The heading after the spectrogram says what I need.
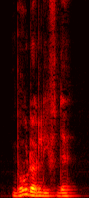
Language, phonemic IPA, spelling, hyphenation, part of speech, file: Dutch, /ˈbru.dərˌlif.də/, broederliefde, broe‧der‧lief‧de, noun, Nl-broederliefde.ogg
- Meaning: brotherly love, fraternal love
